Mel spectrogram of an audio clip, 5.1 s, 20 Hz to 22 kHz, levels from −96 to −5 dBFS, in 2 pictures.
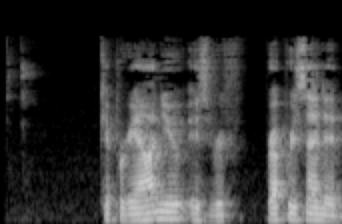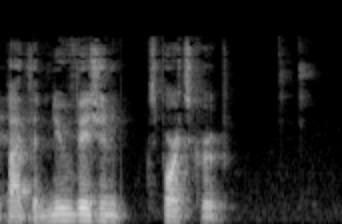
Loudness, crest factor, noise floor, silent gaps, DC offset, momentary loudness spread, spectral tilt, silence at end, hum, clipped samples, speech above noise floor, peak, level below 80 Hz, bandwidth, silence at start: -27 LUFS; 24 dB; -73 dBFS; none; under 0.1%; 13 LU; -4.5 dB/octave; 0.9 s; none; under 0.1%; 46 dB; -4 dBFS; -56 dBFS; 11.5 kHz; 0.15 s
